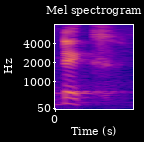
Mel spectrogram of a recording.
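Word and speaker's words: deque: Here DQ stands for double-ended queue. DQ stands for double-ended, pronounced like deck. We have to call it a deck, DQ, not DQ, deck.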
